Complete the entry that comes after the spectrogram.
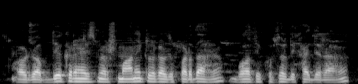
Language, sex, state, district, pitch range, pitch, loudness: Hindi, male, Bihar, Samastipur, 120-135 Hz, 125 Hz, -17 LUFS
